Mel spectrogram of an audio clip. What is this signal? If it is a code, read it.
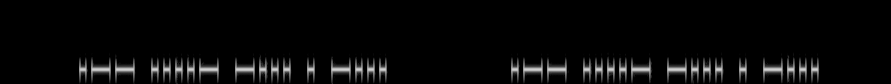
Morse code, heard as a keyed tone, about 20 wpm, 700 Hz. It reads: W4BEB W4BEB
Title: USA Call Signs - 5 Characters - Repeated 2x - 20wpm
